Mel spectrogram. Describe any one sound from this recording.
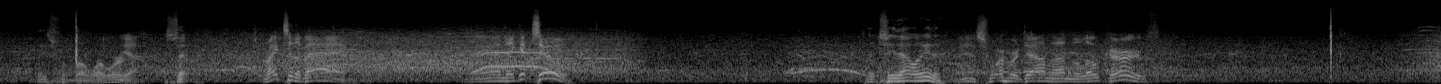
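A large crowd murmurs in an open-air stadium.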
